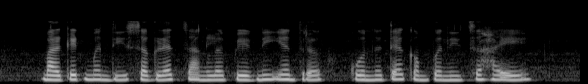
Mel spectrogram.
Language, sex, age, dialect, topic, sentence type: Marathi, female, 46-50, Varhadi, agriculture, question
